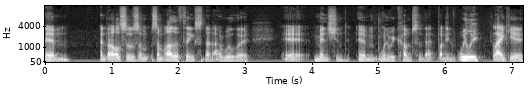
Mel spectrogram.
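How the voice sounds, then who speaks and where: A man with a Danish accent talks at a moderate pace and medium pitch, with ordinary pitch variation. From Denmark. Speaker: DIY maker and YouTuber. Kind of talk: casual commentary over own old video. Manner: halting, many fillers.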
